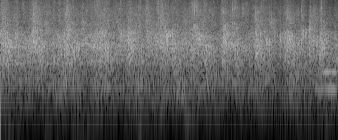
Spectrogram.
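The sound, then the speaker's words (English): Audience applauding a panel after its talks: dense, even clapping from many people that holds at a steady, fairly loud level throughout. “Would everybody like to applaud this nice panel?”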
